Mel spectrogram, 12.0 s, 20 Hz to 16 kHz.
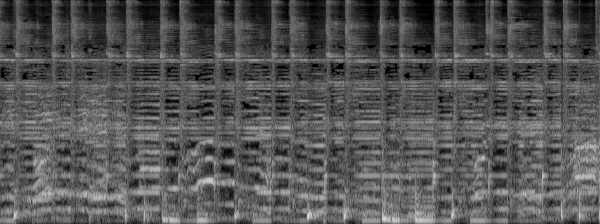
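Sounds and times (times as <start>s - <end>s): voices singing: 0.0s - 6.4s, 8.0s - 12.0s
hand cymbals striking a beat: 0.0s - 12.0s
harmonium chords: 0.0s - 12.0s.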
